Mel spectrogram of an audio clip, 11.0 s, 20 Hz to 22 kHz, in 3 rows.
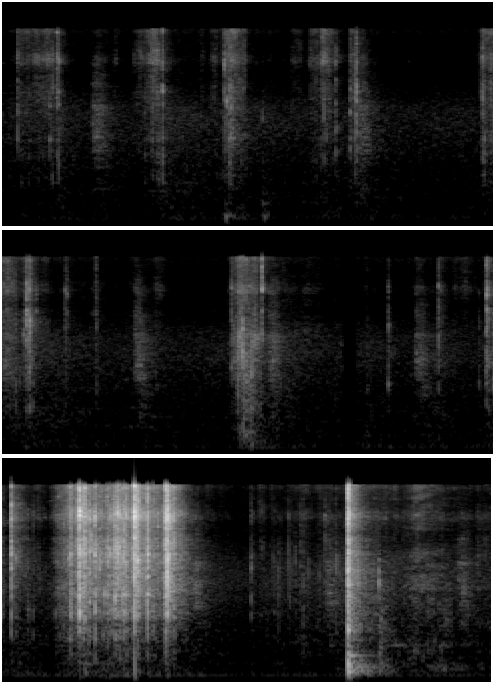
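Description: Plastic 3x3 speedcube being turned by hand: scattered soft clicks of single layer turns, then a fast run of turning clicks about eight seconds in. Near the end, one sharp knock as the cube is set down on the table.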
